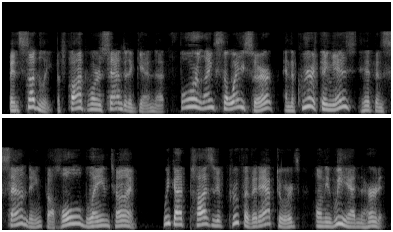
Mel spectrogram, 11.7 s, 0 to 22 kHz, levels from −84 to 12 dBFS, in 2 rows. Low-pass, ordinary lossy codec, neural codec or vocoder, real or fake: 7.2 kHz; AAC, 32 kbps; codec, 16 kHz, 1.1 kbps, Voila-Tokenizer; fake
